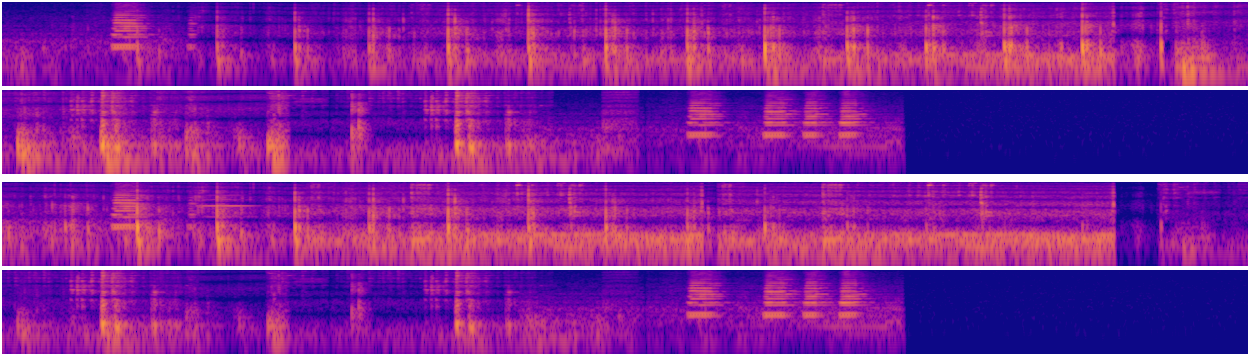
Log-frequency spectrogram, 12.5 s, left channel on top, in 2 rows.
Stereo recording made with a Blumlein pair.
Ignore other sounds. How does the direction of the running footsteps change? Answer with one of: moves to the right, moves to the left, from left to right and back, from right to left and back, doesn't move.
moves to the left.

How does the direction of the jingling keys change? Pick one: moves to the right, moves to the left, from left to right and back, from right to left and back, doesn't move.
moves to the left.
